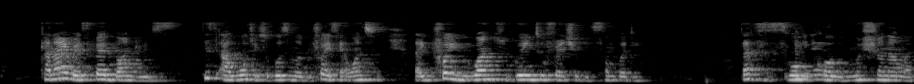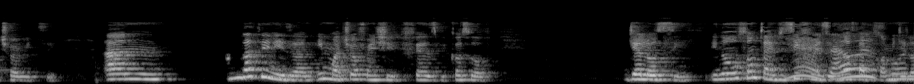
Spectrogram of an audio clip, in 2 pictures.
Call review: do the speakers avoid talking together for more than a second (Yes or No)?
No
